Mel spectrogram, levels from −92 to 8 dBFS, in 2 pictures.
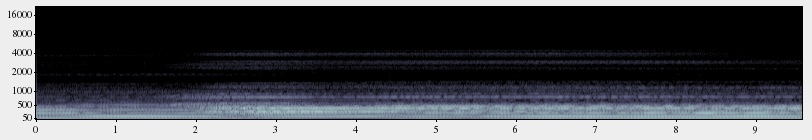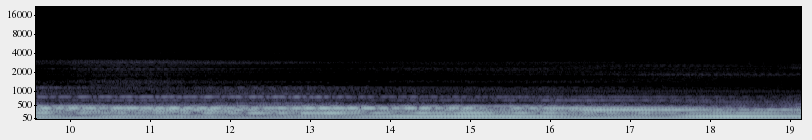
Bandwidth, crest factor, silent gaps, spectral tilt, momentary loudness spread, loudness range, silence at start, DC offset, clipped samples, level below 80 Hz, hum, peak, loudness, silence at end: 4 kHz; 14 dB; none; -13.5 dB/octave; 5 LU; 2 LU; 0 s; under 0.1%; under 0.1%; -36 dBFS; none; -12 dBFS; -27 LUFS; 0 s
